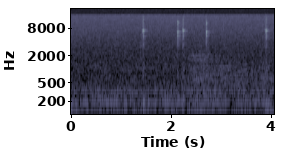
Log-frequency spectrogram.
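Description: Near silence with about five faint, sharp computer mouse clicks spread through it.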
